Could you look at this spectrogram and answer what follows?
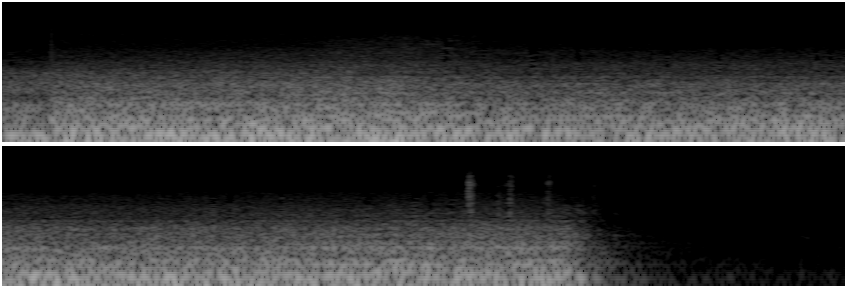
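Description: Steady rumble of tyres and engine inside a car driving at motorway speed, picked up by a dashcam microphone. It fades out about seven seconds in.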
